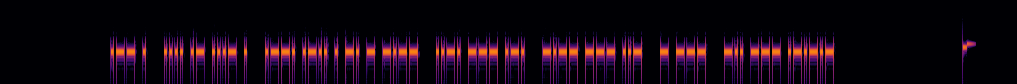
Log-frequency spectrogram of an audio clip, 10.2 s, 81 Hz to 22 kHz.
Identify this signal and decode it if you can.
Morse code, heard as a keyed tone, about 44 wpm, 700 Hz. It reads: WE HAVE PLENTY FOR YOU TO DO.
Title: Sentences from Top 1300 Words 45wpm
